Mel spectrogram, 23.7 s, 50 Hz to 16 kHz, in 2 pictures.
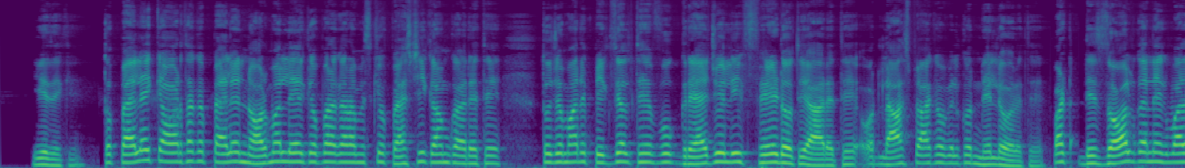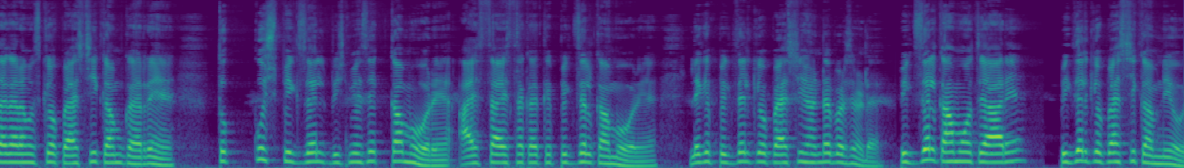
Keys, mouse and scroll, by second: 17.0 ctrl+space, 17.2 ctrl+click, 17.5 ctrl+space, 20.7-23.6 drag.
